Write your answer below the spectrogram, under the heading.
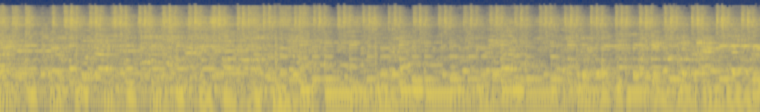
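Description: Latin band playing, with a prominent electric bass line moving note to note under a steady, fast percussion rhythm.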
